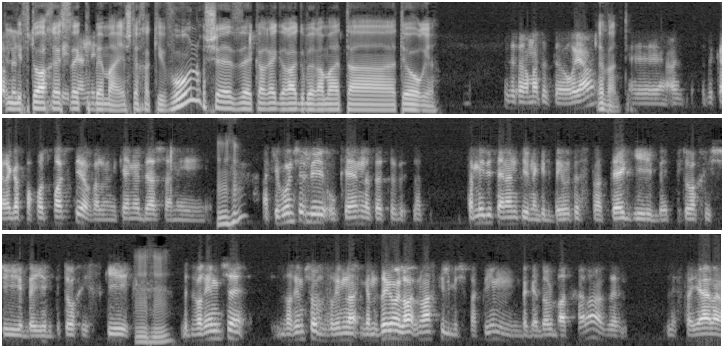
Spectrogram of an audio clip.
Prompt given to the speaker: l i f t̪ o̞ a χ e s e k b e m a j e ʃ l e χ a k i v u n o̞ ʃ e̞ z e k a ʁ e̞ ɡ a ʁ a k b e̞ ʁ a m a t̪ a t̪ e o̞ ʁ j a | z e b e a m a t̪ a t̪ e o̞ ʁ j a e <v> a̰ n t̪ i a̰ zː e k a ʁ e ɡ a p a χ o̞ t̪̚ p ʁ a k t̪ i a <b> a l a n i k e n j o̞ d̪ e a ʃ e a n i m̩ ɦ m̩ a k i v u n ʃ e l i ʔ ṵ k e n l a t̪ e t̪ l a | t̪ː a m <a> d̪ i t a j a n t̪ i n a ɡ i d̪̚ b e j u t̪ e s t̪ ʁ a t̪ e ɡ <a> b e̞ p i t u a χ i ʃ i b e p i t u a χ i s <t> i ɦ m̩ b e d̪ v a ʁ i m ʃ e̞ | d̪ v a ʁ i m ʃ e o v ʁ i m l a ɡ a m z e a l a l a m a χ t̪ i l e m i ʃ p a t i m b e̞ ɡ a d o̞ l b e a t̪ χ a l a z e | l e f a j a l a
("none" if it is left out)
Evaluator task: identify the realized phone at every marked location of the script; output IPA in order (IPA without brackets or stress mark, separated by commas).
v, v, i, i, k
